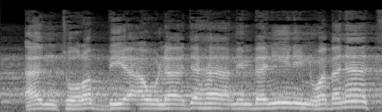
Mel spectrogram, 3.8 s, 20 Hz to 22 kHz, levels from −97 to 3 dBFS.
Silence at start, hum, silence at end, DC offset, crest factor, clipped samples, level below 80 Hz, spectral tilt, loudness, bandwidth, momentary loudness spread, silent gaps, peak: 0 s; none; 0 s; under 0.1%; 12 dB; under 0.1%; -52 dBFS; -6 dB/octave; -15 LUFS; 12.5 kHz; 3 LU; none; -4 dBFS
